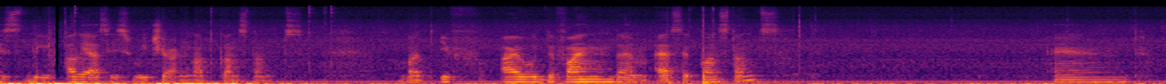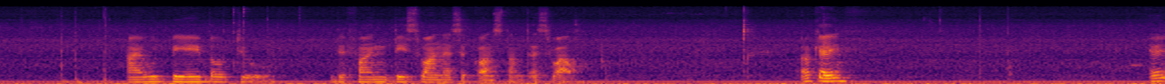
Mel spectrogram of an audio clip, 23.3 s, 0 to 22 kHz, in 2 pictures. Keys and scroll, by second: 12.4 ctrl+z.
